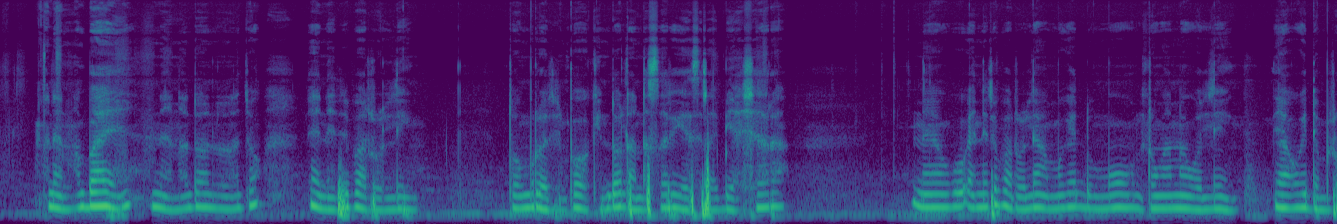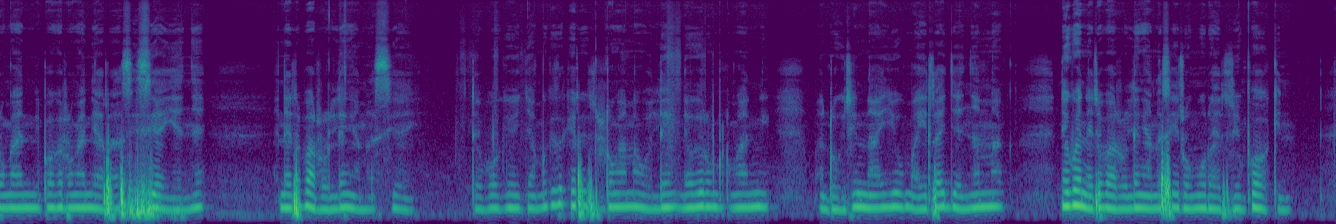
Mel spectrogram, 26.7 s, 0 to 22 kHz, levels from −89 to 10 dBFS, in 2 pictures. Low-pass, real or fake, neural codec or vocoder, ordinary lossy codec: none; real; none; none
